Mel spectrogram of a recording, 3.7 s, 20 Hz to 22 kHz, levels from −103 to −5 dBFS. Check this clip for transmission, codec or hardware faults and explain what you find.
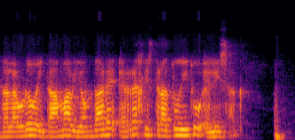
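Two network faults overlap in one short stretch of the speech, about two-thirds of the way through.

Short concealed packet loss, 2.37 to 2.41 s: about 20 ms of audio arrived too late to decode. The receiver bridged roughly 12 ms by extending the preceding sound, then blended back, leaving a brief smear or wobble.

Lost packet rebuilt from error correction, 2.39 to 2.41 s: one packet went missing, but the following packet carried a low-bitrate copy of it. The decoder played that 20 ms copy instead of leaving a hole, so the sound continues but turns briefly grainier and noisier. On a spectrogram the harmonics look blurred and speckled with noise. The waveform has no gap.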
